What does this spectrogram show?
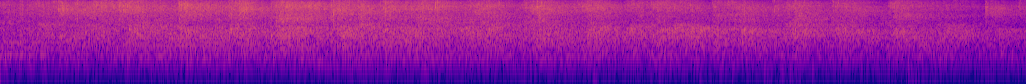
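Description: A crowd at a Christian gathering applauds Jesus steadily, a dense wash of many hands clapping at once that holds strong for several seconds before easing slightly at the end.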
